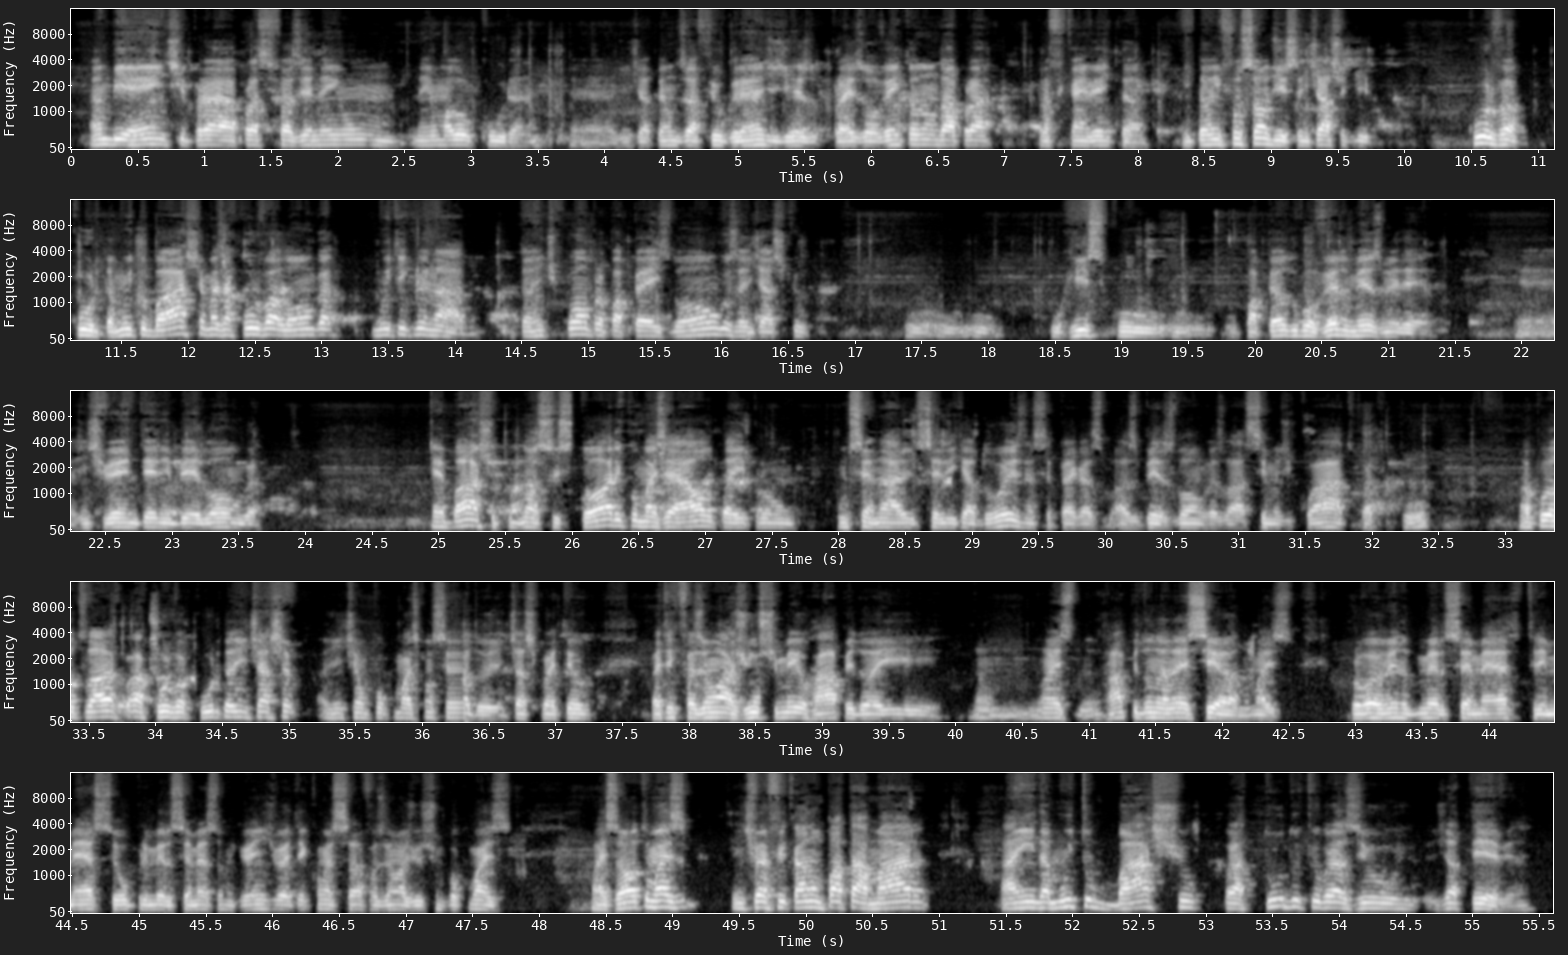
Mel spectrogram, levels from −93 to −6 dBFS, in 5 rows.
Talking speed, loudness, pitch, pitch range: 205 wpm, -17 LUFS, 125 Hz, 115-140 Hz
